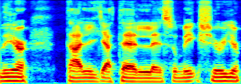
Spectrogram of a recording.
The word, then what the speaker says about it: tagliatelle: Tagliatelle. Tagliatelle. Yeah, this is a word that you absolutely have to pronounce correctly. We cannot hear any strong G sound in there. Tagliatelle.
